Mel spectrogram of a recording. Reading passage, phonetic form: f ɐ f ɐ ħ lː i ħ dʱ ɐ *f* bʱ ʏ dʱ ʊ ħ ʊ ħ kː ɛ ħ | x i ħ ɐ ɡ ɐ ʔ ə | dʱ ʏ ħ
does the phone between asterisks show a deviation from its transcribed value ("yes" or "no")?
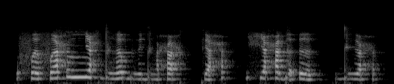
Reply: yes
